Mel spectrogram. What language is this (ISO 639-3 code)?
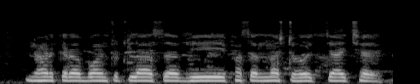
mai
